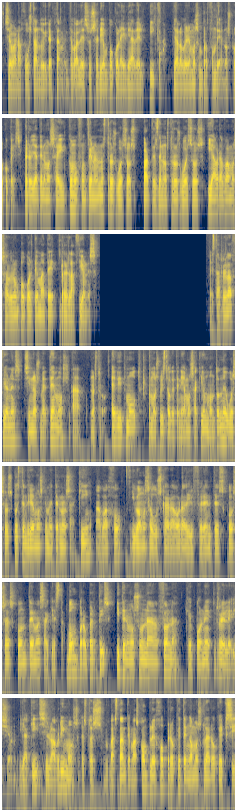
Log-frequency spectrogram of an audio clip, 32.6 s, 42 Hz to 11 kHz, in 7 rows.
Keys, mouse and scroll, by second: 4.0-5.0 drag, 9.6-9.9 scroll down 2, 10.2 shift+middle click, 10.9 scroll up 4, 14.3-15.1 scroll down 2, 15.1-16.2 drag, 16.9 shift+middle click, 18.6-19.3 scroll up 2, 19.8-21.0 scroll down 2, 21.0-22.2 scroll down 8, 22.2 click, 27.5 click, 28.2-29.3 scroll down 6, 29.3-32.4 scroll down 2.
